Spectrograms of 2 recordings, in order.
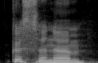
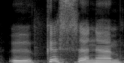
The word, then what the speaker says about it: köszönöm: The first one is köszönöm szépen, which is thank you very much. Maybe you have heard that. Let me say that again. Köszönöm szépen. very rounded lips. Köszönöm, köszönöm szépen, köszönöm szépen.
